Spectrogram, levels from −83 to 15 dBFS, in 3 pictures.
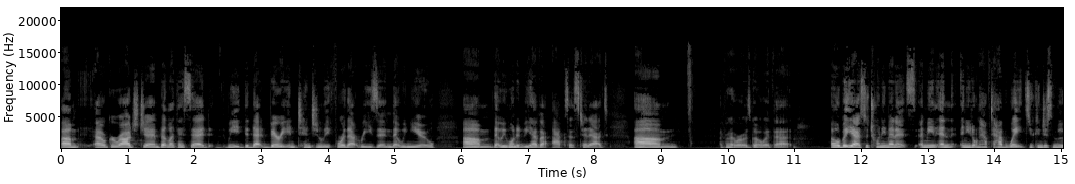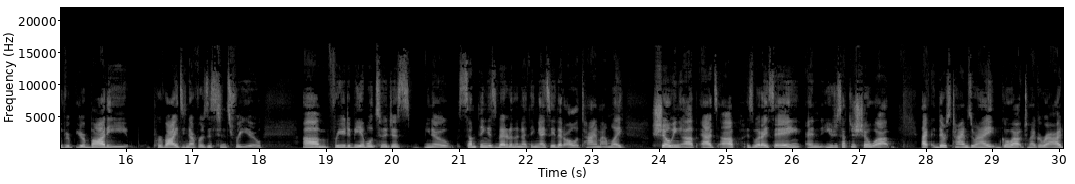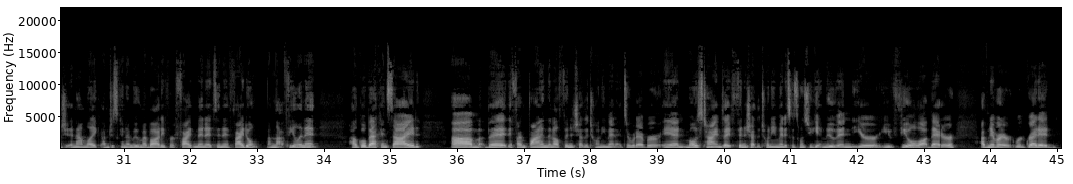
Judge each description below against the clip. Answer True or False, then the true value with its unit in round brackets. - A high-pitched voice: True (205 Hz)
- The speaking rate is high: True (230 wpm)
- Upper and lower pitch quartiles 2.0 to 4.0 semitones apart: True (3.1 semitones)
